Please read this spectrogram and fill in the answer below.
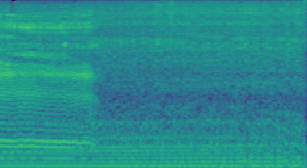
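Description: Suzuki Hayabusa motorcycle's inline-four engine running at steady revs with a low, even hum while riding.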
